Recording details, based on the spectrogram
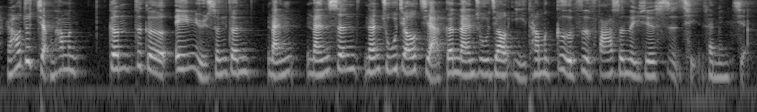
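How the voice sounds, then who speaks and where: A woman's voice: fairly high pitch, a little fast, hardly any pauses. A woman hosting her own podcast, talking in an earnest, advising way and acting out little scenes as she retells them. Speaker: podcast host. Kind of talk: casual reflective monologue.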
